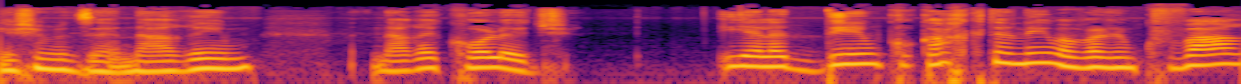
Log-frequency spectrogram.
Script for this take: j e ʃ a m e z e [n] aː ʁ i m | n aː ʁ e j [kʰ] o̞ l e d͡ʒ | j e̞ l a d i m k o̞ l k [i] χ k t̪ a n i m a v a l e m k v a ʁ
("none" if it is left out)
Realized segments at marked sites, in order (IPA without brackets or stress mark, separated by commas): n, kʰ, a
